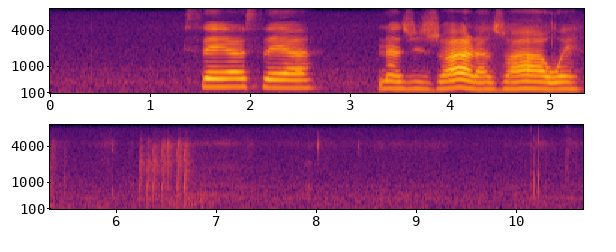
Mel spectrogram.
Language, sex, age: Venda, female, 34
